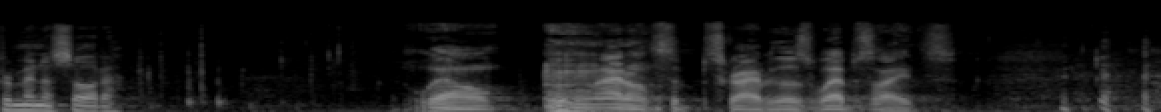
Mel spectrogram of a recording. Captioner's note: clears throat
